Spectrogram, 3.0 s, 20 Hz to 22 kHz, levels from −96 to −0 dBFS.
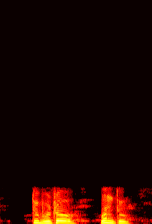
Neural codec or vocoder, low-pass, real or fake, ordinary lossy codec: none; 3.6 kHz; real; AAC, 24 kbps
